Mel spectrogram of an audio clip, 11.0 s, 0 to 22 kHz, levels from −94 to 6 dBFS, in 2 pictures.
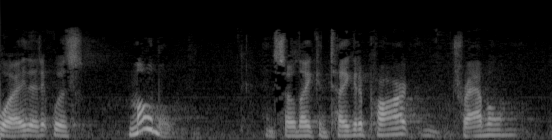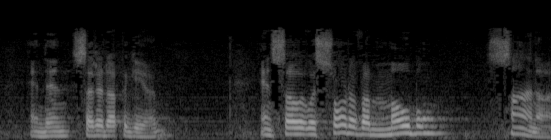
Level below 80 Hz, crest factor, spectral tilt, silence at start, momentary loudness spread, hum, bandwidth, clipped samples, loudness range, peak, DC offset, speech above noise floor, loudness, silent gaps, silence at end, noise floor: -72 dBFS; 20 dB; -5.5 dB/octave; 0 s; 17 LU; none; 10 kHz; under 0.1%; 4 LU; -20 dBFS; under 0.1%; 28 dB; -39 LUFS; none; 0 s; -66 dBFS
